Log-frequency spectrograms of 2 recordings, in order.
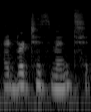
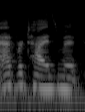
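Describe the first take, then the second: First: "advertisement" with a short "tiz"; British-style "advertisement", short i in the third syllable. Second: "advertisement" with "tize" in the middle; American-style "advertisement", long i in the third syllable. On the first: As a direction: say "advertisement" as "ad-VER-tiz-ment". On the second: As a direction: say "advertisement" as "AD-ver-TIZE-ment". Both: Shown as a demonstration. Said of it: "advertisement or adver".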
